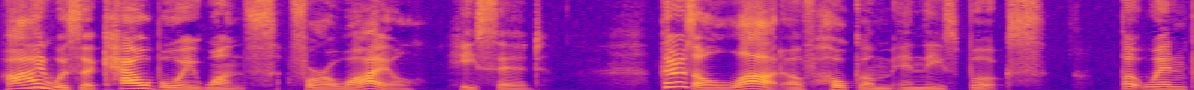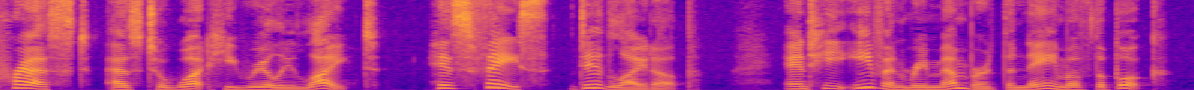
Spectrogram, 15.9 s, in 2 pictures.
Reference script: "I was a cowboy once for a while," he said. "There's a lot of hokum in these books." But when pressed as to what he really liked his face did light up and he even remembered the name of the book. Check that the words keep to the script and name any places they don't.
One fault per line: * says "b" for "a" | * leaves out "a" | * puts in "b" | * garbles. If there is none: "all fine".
all fine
